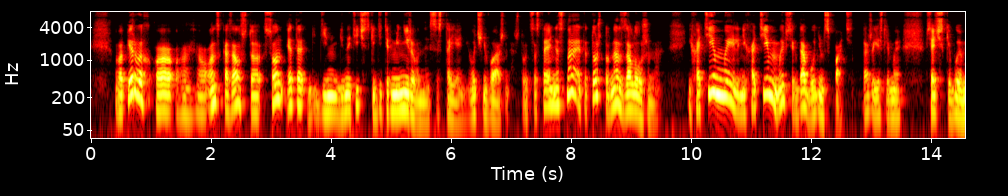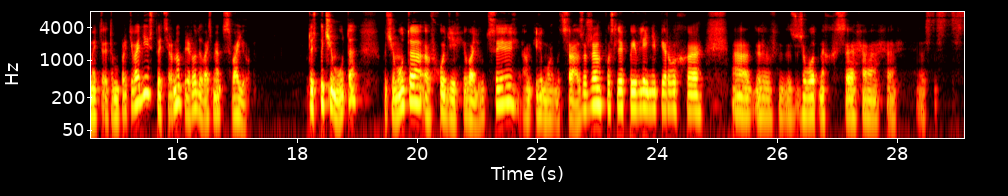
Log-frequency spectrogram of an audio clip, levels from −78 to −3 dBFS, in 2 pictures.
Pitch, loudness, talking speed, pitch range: 115 Hz, -20 LUFS, 130 wpm, 95-145 Hz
